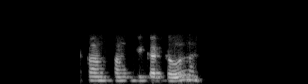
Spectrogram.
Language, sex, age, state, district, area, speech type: Maithili, male, 30-45, Bihar, Madhubani, rural, conversation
